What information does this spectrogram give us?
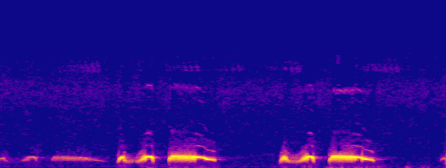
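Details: Spotted dove calling: a faint, soft, low coo opens, then two loud phrases, each a short, wavering double note followed by a drawn-out, falling coo. The next phrase starts at the end. No other sounds.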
